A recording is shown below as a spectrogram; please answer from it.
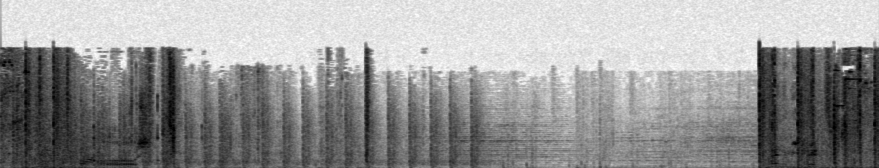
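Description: Rapid bursts of gunfire crack nearly nonstop in a free-to-play Call of Duty-style shooter, loud and dense with sharp repeated shots, easing briefly before another heavy burst at the end.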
